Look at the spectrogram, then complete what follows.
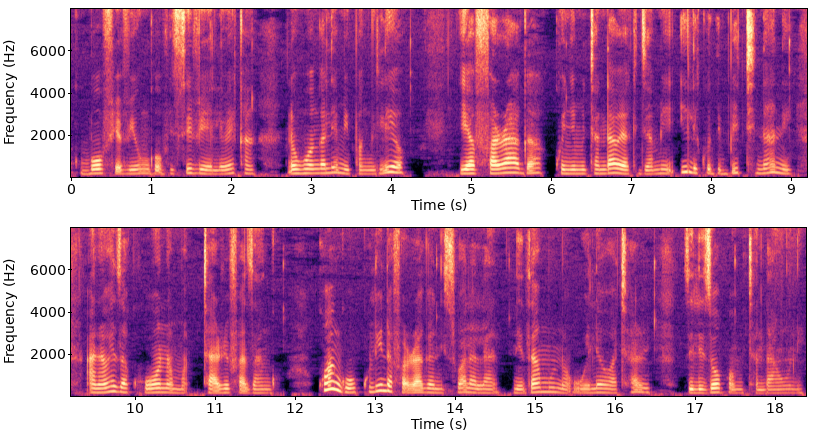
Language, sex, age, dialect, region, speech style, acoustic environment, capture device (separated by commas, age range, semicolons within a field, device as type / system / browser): Swahili, female, 25-34, Kenya - Mombasa, Kenya, relaxed, nature, mobile / Linux / Chrome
